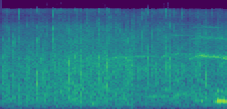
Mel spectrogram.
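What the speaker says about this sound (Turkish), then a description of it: "Beni dinlediğiniz için herkese alkışlar" A short burst of audience applause at a school event held at the Selahaddin Eyyubi Mosque in Diyarbakır. The clapping is dense and continuous and is mixed with faint voices.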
